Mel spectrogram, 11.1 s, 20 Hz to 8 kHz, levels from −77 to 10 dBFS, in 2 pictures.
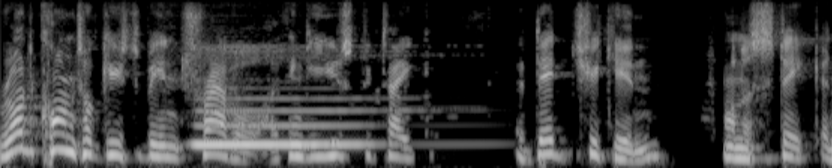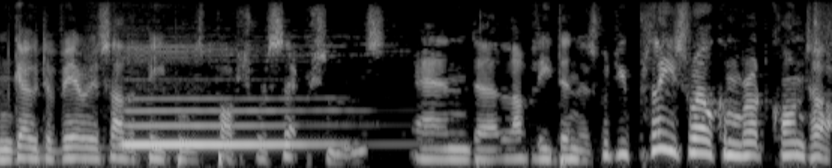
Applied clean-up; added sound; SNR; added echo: classical method spectral subtraction.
